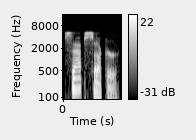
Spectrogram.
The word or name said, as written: sapsucker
